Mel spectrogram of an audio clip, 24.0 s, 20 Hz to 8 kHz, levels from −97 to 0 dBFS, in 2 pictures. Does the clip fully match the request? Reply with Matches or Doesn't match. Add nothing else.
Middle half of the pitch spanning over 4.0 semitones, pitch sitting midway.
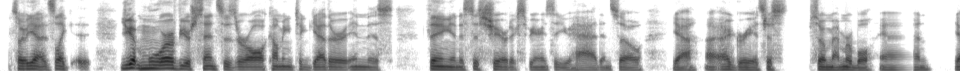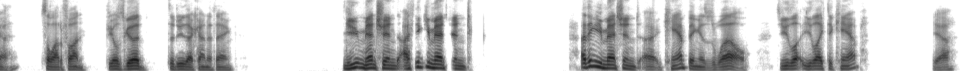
Doesn't match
